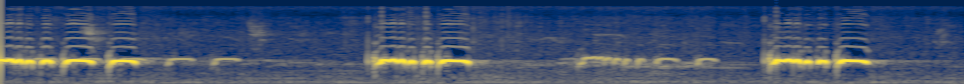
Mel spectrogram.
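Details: Strong-voiced local zebra dove singing often, used to provoke song and arousal in quiet doves: loud clipped coo phrases roughly every two seconds, with softer rolling coo trills between them.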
